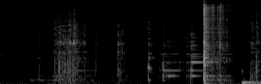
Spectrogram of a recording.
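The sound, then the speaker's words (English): A two pound coin drops into a swear jar with one bright metallic clink, preceded by shuffling handling noises and soft knocks, and followed by a brief ringing tail and low rumble. “It's a two pound coin, so you're only getting one clink, sadly.”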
